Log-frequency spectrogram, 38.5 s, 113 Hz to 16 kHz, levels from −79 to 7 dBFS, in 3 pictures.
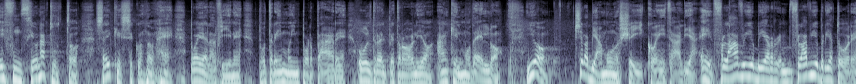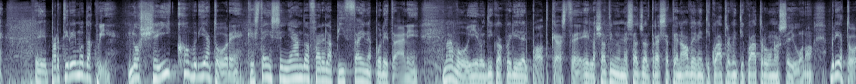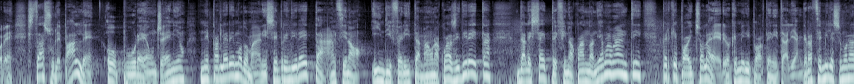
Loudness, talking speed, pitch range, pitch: -11 LUFS, 160 wpm, 95-150 Hz, 115 Hz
